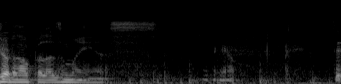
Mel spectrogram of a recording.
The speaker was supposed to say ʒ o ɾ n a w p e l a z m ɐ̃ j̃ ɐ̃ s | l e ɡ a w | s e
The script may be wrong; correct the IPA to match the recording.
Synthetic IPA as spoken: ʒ o ɾ n a w p e l ɐ z m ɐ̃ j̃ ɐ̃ s | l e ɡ a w | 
